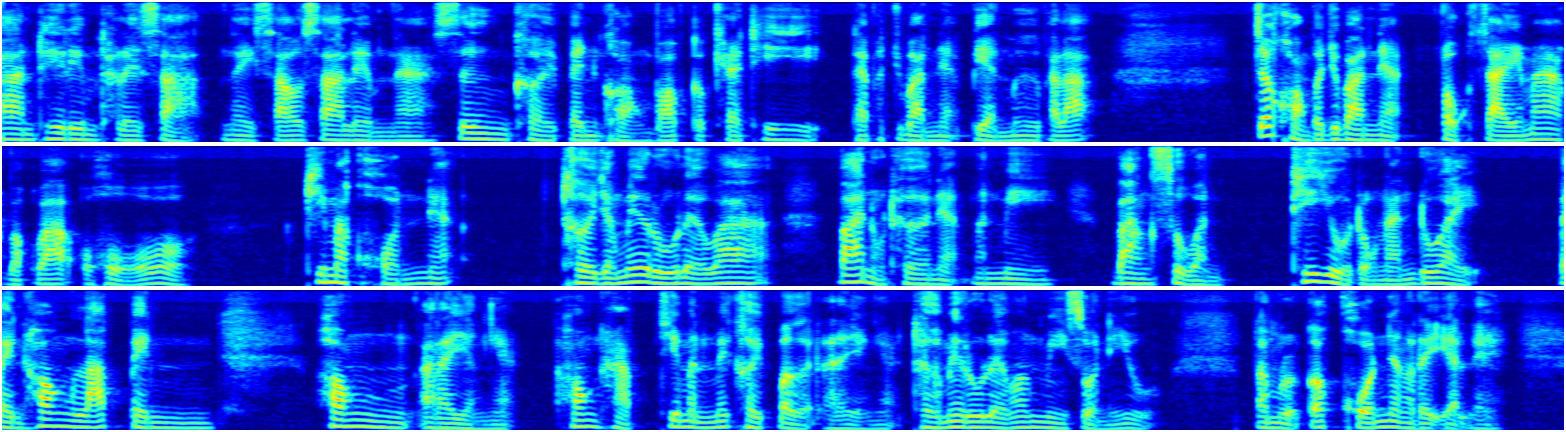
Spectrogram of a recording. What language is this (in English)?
Thai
